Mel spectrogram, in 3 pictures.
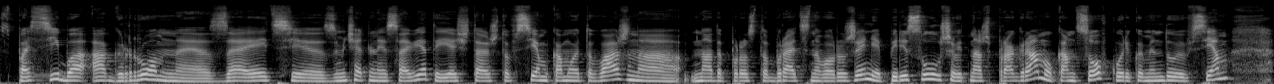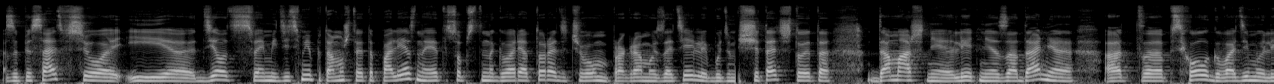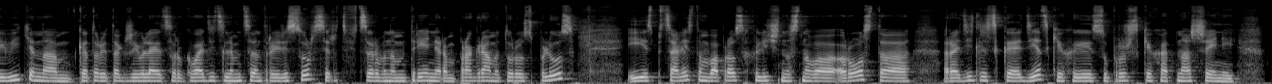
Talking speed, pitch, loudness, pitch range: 125 wpm, 170 Hz, -22 LUFS, 165-185 Hz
